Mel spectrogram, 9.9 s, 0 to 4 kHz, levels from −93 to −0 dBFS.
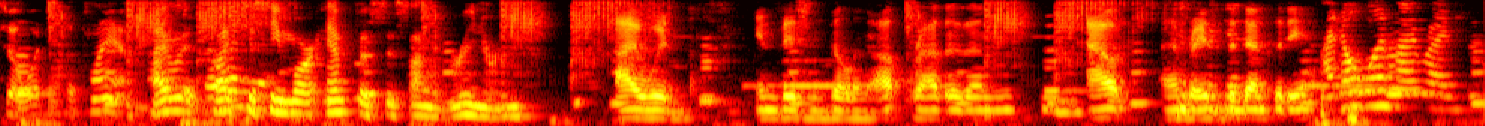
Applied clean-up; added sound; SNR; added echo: classical method log-MMSE.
